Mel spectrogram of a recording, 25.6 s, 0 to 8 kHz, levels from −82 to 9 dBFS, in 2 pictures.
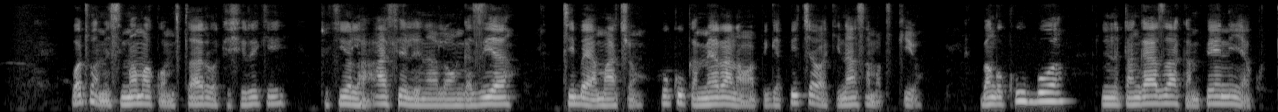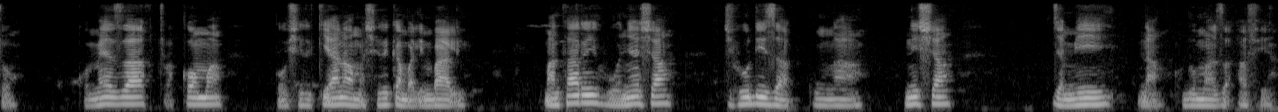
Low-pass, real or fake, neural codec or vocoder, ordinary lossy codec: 7.2 kHz; real; none; MP3, 64 kbps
